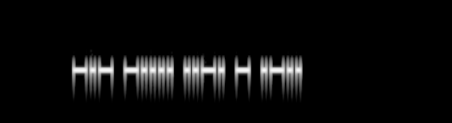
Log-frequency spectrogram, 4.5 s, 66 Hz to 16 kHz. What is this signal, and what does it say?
Morse code, heard as a keyed tone, about 35 wpm, 700 Hz. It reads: K6FTL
